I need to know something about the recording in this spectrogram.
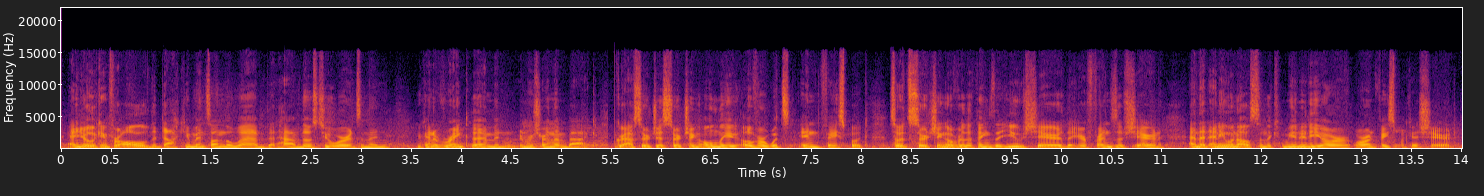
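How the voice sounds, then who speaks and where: A man's voice: fairly low pitch, quick pace, hardly any pauses. A man giving a casual, step-by-step product explanation in an interview. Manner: informal, explains step by step with examples. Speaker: product manager being interviewed.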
